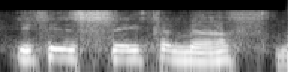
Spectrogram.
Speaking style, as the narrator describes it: Maya answered with a bitter laugh

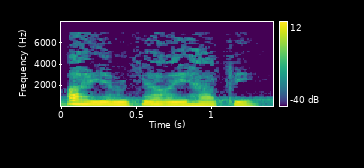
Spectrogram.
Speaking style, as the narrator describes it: she sighed

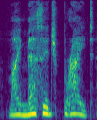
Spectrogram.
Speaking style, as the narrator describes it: crying softly

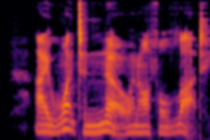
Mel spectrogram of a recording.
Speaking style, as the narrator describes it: he said

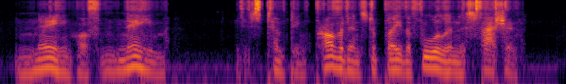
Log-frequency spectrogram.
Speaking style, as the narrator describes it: Le Chapelier swore softly, muttering

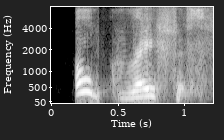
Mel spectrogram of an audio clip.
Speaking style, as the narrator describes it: she exclaimed

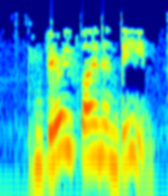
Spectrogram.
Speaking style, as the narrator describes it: said Miss Crawford, laughing

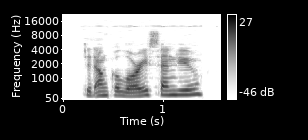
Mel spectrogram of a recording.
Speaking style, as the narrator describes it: proceeded Demi, politely but gravely

